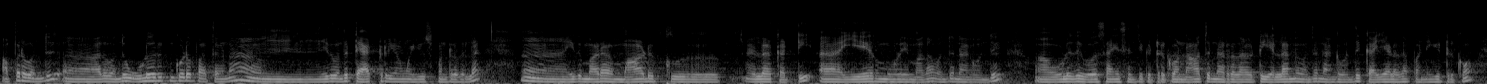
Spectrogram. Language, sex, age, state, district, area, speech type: Tamil, male, 18-30, Tamil Nadu, Erode, rural, spontaneous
